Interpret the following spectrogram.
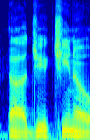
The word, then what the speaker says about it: Giacchino: It's so funny because so many people say Giacchino or Giacchino. I kept hitting the hard C and everybody Giacchino, just lambasted me.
